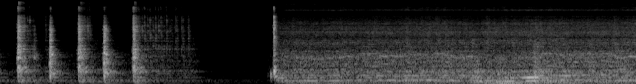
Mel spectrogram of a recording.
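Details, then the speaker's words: Centurion ARV, fuel lift pumps primed and ignition timing reset to cure a starting problem: five slow heavy starter turns, a pause, then one kick and rough running; low coolant means the coolant switch tells the magnetos not to start. "I think that was a kick then. All the fuel. So that thing over there is the coolant switch, and the coolant's below it, so that'll be telling the magnetos not to start."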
